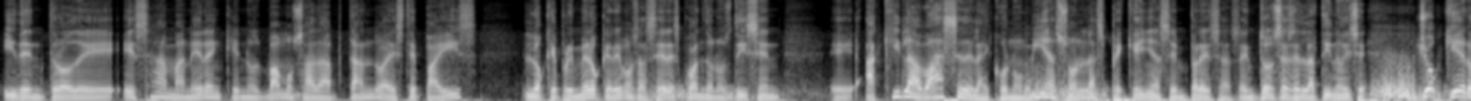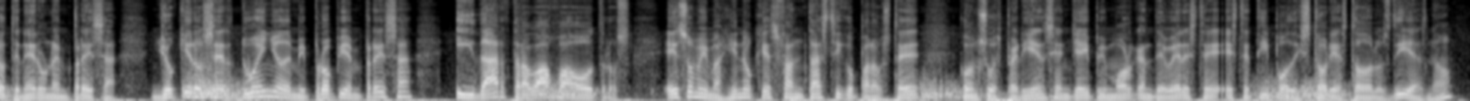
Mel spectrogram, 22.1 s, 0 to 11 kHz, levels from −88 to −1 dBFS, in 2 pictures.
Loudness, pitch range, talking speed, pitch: -20 LUFS, 95-120 Hz, 220 wpm, 110 Hz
